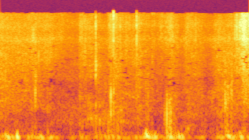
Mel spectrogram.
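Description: Footsteps on a mossy forest floor: soft, irregular thuds underfoot with light crackles of twigs and dry litter.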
